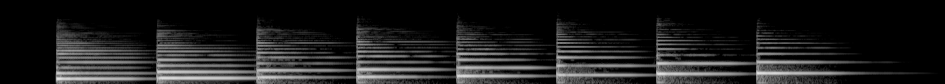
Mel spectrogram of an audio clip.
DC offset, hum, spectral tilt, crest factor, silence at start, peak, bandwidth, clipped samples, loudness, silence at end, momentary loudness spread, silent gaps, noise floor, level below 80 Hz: under 0.1%; none; -6.5 dB/octave; 16 dB; 0.55 s; 0 dBFS; 7.8 kHz; under 0.1%; -17 LUFS; 0.95 s; 15 LU; none; under -90 dBFS; -50 dBFS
